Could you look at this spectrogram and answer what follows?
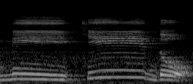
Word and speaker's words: líquido: Olha lá, o li é a antepenúltima sílaba e ainda está acentuada. Ela é a nossa sílaba tônica e ela é uma proparoxítona por causa do lugar que ela ocupa na palavra, tá?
